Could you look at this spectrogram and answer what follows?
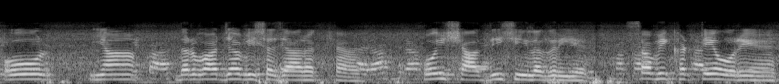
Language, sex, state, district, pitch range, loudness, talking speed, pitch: Hindi, female, Haryana, Rohtak, 210-245 Hz, -15 LUFS, 140 wpm, 230 Hz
